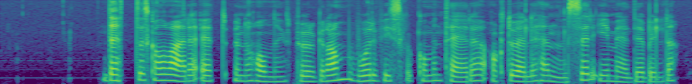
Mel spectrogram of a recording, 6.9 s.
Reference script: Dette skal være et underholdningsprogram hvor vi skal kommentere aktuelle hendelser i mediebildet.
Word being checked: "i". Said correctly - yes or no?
yes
